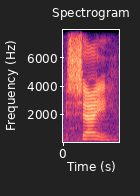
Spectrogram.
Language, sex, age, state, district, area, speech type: Kashmiri, female, 18-30, Jammu and Kashmir, Budgam, rural, read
